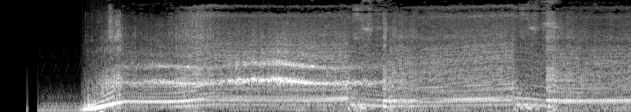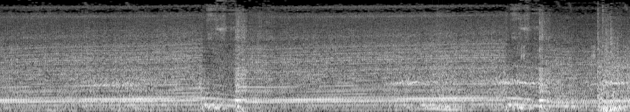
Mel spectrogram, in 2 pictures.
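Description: A car engine revs hard and shifts through its gears.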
